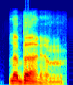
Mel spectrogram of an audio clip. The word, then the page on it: laburnum: British English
